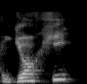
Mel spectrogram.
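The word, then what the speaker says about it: yogui: tarea del Yogi entonces la manera correcta es decir yoi con sin u es decir se pronuncia yoji sin la u intermedia entre la g y la i la tarea del yoi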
